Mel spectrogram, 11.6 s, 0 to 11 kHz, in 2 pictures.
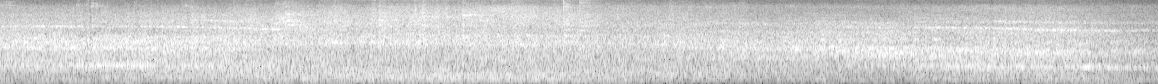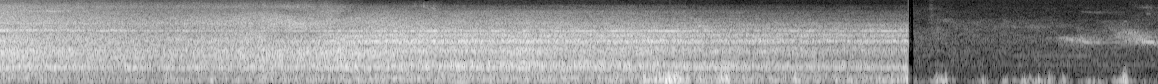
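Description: DB Class 218 diesel-hydraulic locomotive hauling tank wagons past at close range: loud engine and wheel-on-rail noise whose pitch drops slightly as it goes by, fading after about five seconds. Near the end the sound cuts off abruptly to a quiet background.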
